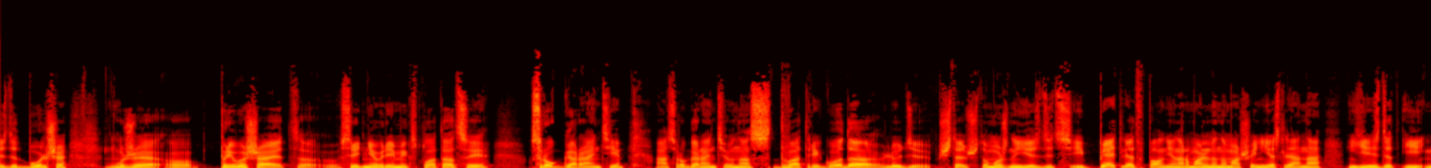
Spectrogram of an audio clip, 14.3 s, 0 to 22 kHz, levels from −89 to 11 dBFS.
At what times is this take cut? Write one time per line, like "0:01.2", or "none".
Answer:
none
